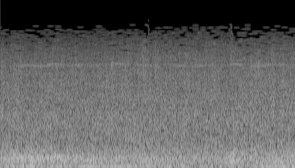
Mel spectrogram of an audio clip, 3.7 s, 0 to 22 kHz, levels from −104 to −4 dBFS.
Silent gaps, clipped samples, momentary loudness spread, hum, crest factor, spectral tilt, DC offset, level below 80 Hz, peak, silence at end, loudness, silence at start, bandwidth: none; under 0.1%; 3 LU; none; 14 dB; -5 dB/octave; under 0.1%; -40 dBFS; -20 dBFS; 0 s; -35 LUFS; 0 s; 12 kHz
